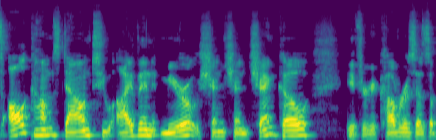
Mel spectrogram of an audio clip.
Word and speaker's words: Miroshnichenko: This all comes down to Ivan Miroshnichenko.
